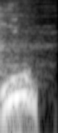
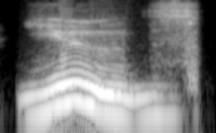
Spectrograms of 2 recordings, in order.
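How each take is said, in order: First: The final th sound is dropped. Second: The final th sound is carefully pronounced. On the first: The speaker calls it wrong. "Utes instead of youths" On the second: The speaker calls it right. "pronounces it"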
